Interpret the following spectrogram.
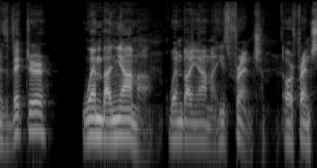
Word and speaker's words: Victor Wembanyama: This guy, I'm sure I'll mispronounce his name, but his name is Victor Wembanyama.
